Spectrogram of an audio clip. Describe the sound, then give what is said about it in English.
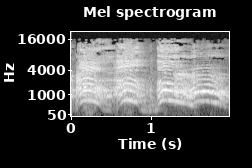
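A voice imitates a bird's squawk, letting out four loud, harsh, rising-and-falling cries in quick succession, with no talking in between. “A song about a bird.”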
